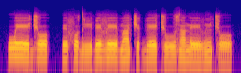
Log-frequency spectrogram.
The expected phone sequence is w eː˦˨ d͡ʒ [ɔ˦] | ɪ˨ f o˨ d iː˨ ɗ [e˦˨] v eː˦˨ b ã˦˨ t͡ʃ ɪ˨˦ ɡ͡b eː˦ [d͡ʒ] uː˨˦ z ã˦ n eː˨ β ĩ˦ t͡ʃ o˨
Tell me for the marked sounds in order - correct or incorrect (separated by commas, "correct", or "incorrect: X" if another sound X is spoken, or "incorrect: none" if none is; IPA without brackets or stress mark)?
incorrect: o˦, correct, incorrect: t͡ʃ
